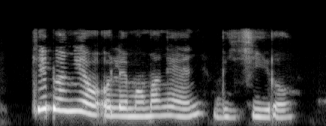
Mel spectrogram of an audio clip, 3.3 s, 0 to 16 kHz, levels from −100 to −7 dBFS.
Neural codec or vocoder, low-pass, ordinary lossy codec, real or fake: codec, 16 kHz, 16 kbps, FreqCodec, smaller model; 7.2 kHz; AAC, 96 kbps; fake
